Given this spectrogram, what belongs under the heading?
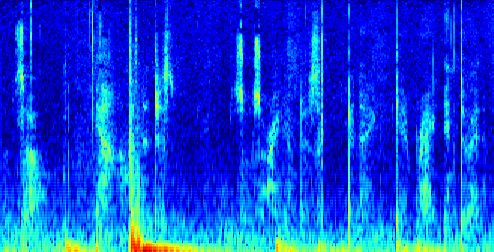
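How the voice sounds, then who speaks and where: Noticeable background noise sits under a whispered voice. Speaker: college student; ASMR creator. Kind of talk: ASMR Q&A, close whispering.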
